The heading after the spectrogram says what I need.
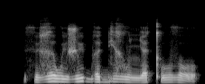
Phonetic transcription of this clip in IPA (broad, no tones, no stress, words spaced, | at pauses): θyɣɘ wyʒy bɘ bʲɘ ɣuɲɛ kʼu ðo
